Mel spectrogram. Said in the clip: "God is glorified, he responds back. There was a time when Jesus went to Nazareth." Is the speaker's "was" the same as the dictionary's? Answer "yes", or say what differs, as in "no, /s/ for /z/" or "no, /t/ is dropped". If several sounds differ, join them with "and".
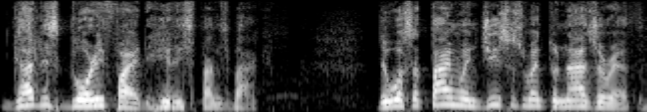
no, /s/ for /z/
